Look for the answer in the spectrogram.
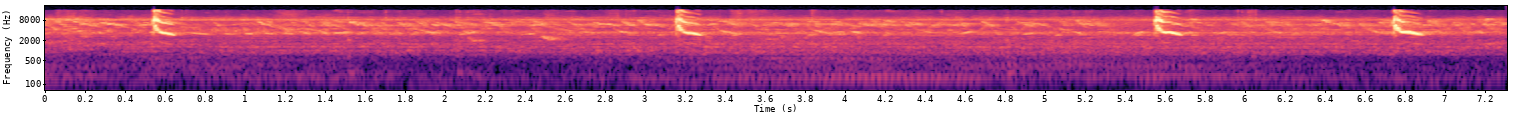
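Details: Black-capped white-eye singing in ngriwik style, giving four sharp, high chirps that drop steeply in pitch, spaced irregularly about one to three seconds apart over a steady low background hum.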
